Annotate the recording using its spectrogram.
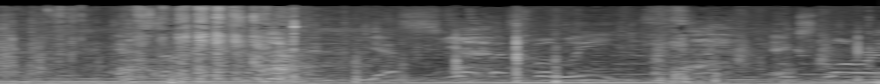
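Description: A man's wordless gasps and grunts of exhaustion over quiet background music.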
